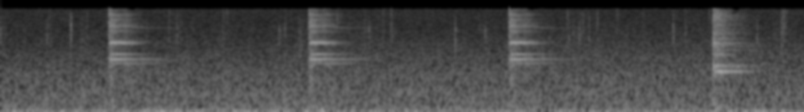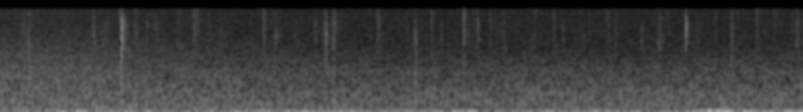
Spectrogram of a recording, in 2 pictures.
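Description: Open fire crackling under a steady rush of winter wind, which rumbles louder near the end. In the first four seconds, four light ringing clinks come about once a second.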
